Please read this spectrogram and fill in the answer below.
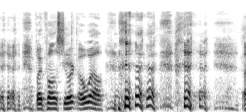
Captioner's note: laughter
